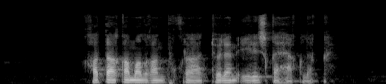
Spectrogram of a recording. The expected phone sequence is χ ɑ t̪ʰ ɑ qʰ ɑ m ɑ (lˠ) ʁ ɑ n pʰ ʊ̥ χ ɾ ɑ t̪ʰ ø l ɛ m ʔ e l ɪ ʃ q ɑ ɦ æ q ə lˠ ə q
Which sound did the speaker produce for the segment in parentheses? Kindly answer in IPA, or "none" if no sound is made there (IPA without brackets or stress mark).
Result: lˠ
